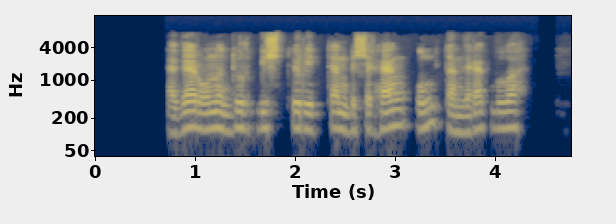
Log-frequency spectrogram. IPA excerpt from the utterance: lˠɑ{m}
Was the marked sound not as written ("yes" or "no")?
yes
